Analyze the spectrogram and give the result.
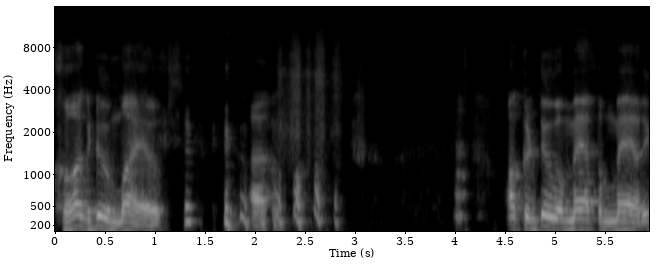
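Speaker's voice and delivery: very loud, high, put-on backwoods Southern accent. After praise for the speaker's maths, answering in a Deliverance impersonation. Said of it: "was that your Deliverance impersonation?".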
